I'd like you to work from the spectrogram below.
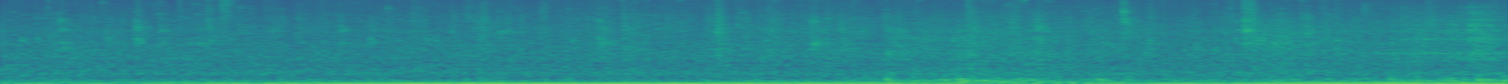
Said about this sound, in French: Vous êtes sur une terrasse, sur votre terrasse. C'est dimanche matin. Vous entendez les bruits de la ville au moins. Quelques oiseaux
